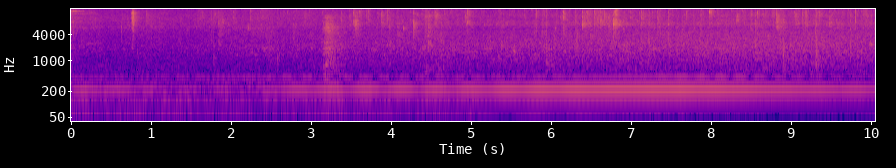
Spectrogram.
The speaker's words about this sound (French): Des gouttelettes d'eau.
